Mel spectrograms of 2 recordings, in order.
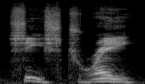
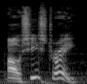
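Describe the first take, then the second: First: The word straight is drawn out long. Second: The pitch fluctuates a little.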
